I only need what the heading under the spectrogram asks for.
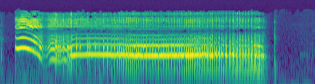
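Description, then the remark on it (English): A single drawn-out, dog-like whimper or whine from a chained dog, dipping in pitch at the start and then holding a steady, strained tone for about three seconds. It is loud, with no talking. “Obviously, you got past the guard and the dogs.”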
